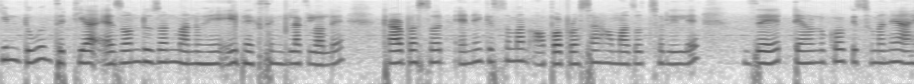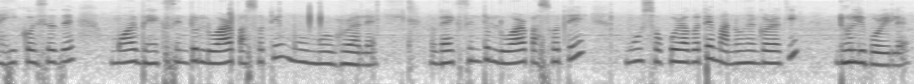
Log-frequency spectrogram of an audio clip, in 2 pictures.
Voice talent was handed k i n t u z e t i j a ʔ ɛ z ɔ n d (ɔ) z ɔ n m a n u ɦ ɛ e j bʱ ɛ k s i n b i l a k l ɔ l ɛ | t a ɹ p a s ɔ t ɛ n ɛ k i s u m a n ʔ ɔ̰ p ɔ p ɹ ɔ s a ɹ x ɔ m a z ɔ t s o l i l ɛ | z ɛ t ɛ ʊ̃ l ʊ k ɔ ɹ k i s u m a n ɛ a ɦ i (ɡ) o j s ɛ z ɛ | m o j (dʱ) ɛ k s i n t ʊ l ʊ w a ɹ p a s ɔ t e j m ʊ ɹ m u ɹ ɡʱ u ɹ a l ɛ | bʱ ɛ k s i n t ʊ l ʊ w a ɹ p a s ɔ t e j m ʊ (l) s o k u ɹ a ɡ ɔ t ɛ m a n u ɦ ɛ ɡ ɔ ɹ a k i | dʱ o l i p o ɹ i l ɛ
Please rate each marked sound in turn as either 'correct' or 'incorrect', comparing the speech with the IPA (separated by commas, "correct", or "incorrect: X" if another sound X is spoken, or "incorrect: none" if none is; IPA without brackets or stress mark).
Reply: incorrect: u, incorrect: k, incorrect: bʱ, incorrect: ɹ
